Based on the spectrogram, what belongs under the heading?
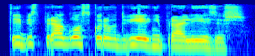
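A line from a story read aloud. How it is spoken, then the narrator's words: Grumbling. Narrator (Russian): проворчал он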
